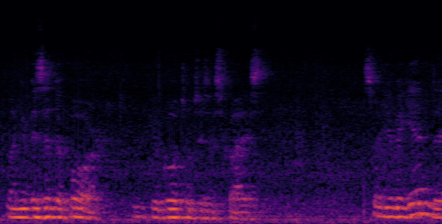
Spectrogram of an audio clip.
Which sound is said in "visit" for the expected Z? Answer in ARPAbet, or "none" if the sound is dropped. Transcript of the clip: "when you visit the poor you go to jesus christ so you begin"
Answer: Z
